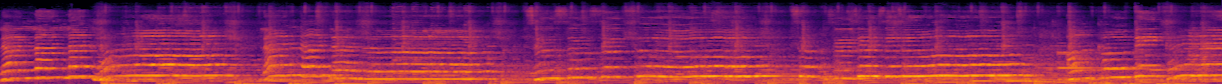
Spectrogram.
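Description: A woman singing a melody of long held notes into a microphone over musical accompaniment with a steady low drum beat.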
